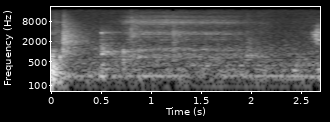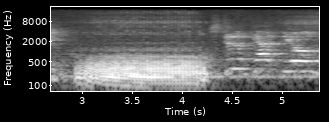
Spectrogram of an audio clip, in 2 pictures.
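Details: English Bulldog giving one coarse, fluttering snore lasting over a second after a quiet stretch, followed by brief faint voice-like sounds.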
